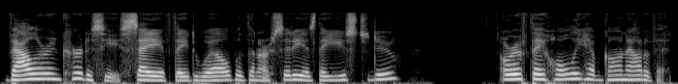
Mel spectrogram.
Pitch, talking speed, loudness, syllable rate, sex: 210 Hz, 210 wpm, -16 LUFS, 5.3 syllables/s, female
